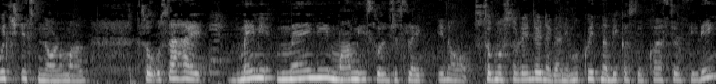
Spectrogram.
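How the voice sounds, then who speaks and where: Noticeable background noise behind a woman with a Filipino accent, her fairly high voice showing ordinary pitch variation. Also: moderate pace. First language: Cebuano. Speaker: mother sharing parenting tips. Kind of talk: casual advice talk. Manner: code-switching English and Cebuano.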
